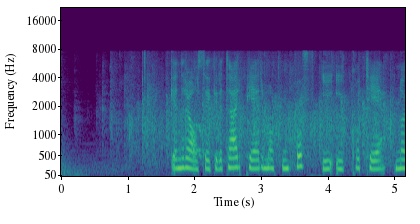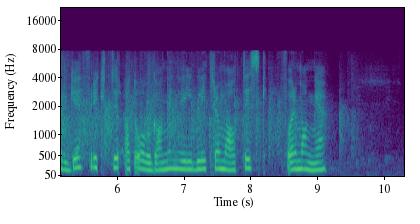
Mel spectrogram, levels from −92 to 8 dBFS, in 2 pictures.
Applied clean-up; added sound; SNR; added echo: none; Applause; 15 dB; none.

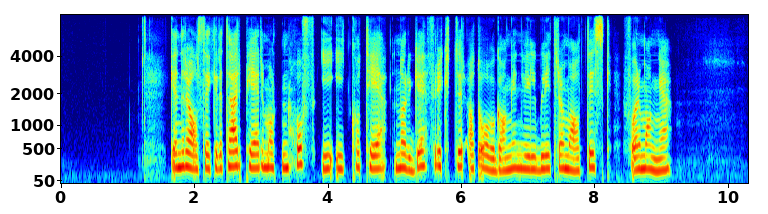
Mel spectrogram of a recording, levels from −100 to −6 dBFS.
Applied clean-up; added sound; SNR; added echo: none; none; none; none.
